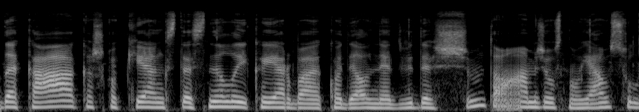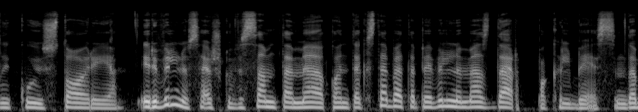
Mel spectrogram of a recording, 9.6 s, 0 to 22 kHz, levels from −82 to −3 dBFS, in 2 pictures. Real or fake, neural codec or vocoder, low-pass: fake; vocoder, 48 kHz, 128 mel bands, Vocos; 14.4 kHz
